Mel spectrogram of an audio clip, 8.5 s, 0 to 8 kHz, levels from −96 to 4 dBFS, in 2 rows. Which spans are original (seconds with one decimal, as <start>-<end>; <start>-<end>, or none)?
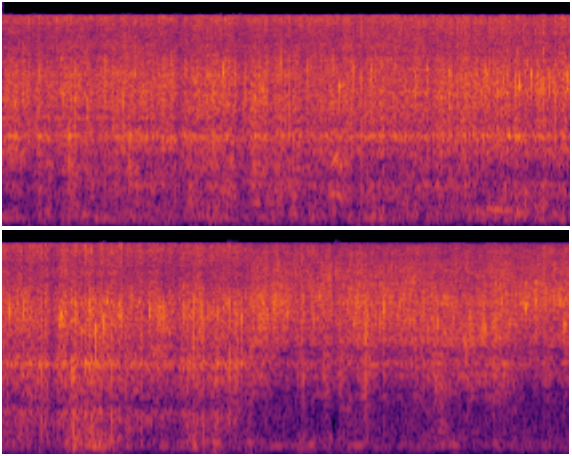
0.0-8.5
